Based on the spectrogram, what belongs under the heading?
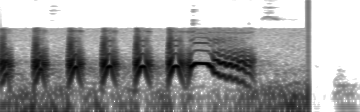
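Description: An owl gives six quick, mellow hoots, each rising and falling, about three a second, then one longer drawn-out note before the sound cuts off abruptly.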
